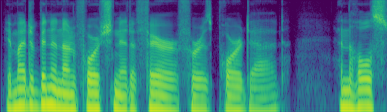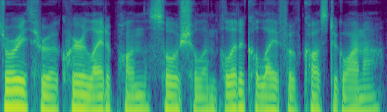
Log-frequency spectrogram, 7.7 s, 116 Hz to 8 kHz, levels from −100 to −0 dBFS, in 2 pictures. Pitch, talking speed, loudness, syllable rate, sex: 110 Hz, 210 wpm, -18 LUFS, 5.9 syllables/s, male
